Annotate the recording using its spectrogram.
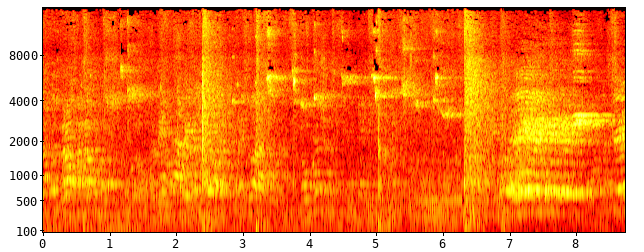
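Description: Volleyball rally: a few sharp smacks of the ball being hit through the middle, among players' and spectators' shouts and calls that grow louder near the end.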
